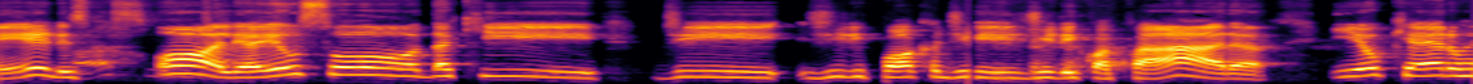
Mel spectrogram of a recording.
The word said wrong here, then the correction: Jericoacoara: Ah, Jericoacoara eu conheço.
